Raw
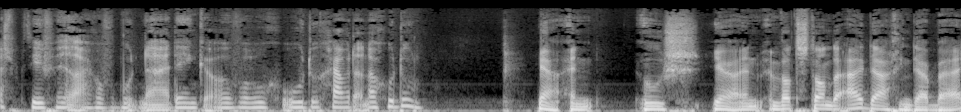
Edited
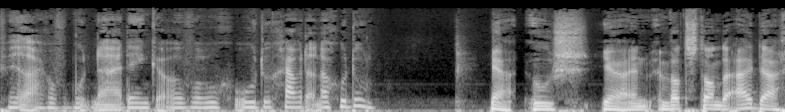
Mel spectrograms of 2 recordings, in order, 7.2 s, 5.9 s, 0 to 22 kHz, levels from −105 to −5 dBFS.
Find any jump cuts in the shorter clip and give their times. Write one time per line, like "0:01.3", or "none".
0:03.9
